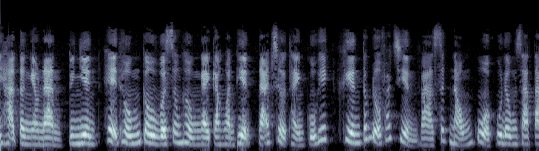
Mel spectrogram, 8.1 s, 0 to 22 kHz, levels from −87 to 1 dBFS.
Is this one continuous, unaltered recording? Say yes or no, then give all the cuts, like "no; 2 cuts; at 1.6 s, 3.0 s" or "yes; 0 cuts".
no; 3 cuts; at 1.0 s, 1.5 s, 5.0 s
